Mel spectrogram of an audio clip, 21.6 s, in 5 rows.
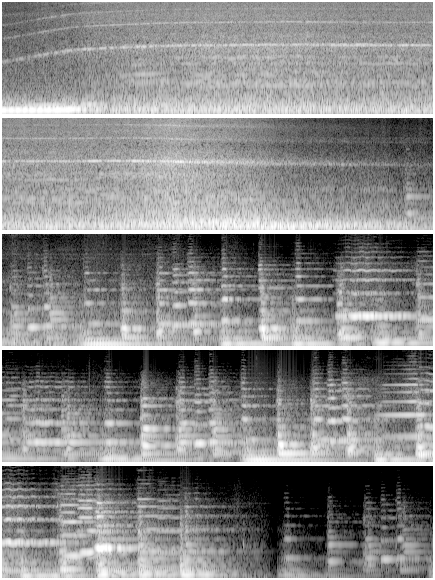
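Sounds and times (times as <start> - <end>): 
jet airplane engine roaring with a high whine: 0.0 - 10.9
plucked melodic music: 8.4 - 21.5.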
